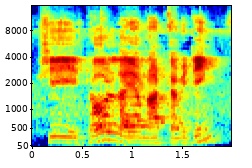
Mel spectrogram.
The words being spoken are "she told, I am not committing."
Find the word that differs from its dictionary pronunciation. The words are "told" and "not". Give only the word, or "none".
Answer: none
